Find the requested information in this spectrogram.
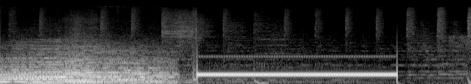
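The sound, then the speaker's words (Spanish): Steady telephone call tone, a loud unbroken note holding for about two seconds before cutting off abruptly, after a buzzy harmonic sound at the start. “ahí entró la llamada”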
